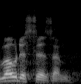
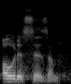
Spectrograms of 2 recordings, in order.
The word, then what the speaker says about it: rhoticism: It's called rhoticism, or as I called it, oticism.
